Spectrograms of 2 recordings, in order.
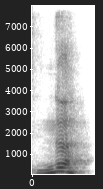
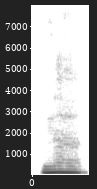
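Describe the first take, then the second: First: It is said forcefully from the stomach. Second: It is said softly and weakly.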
